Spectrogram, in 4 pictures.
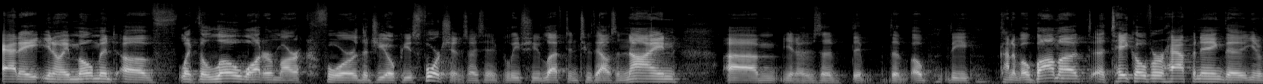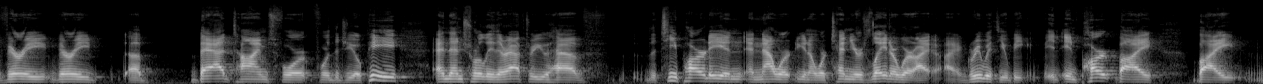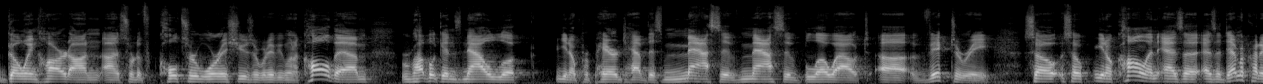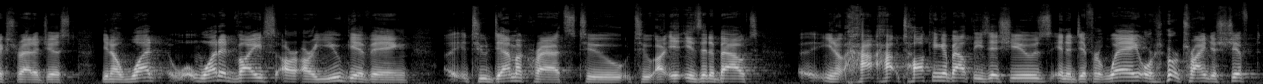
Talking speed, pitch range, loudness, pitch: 185 wpm, 110-135 Hz, -22 LUFS, 120 Hz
